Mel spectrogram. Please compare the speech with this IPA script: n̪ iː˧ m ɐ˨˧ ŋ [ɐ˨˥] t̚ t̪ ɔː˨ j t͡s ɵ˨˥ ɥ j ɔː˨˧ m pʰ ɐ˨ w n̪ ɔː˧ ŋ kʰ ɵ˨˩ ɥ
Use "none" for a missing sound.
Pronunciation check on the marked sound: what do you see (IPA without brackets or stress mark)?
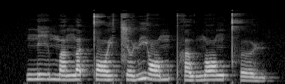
ɐ˨˥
